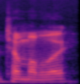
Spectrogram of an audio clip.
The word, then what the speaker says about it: Tomoe: like, It's pronounced Tomoe.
